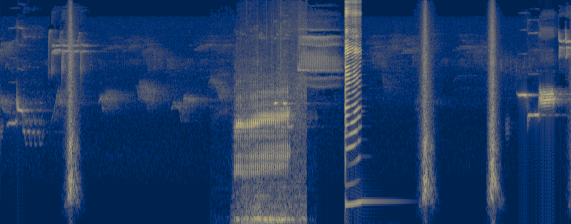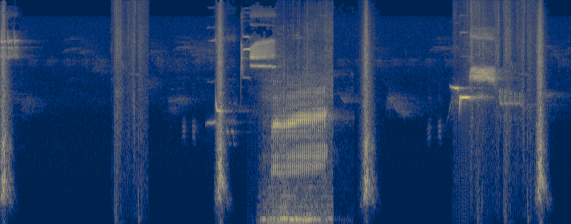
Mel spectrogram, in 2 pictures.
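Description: Cartoon sound effects over light bird chirps: a string of short sharp pops, two loud low buzzy sounds about a second long each, and a whistle that slides down and settles on a held note about five seconds in.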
